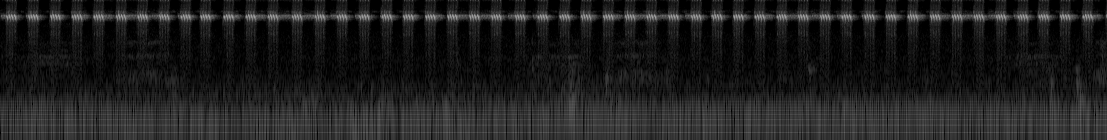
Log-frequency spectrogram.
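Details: Nonstop cricket chirping, a long run of piercing high pulses about four or five per second, very regular, with a quiet low drone and faint scattered noises behind.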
